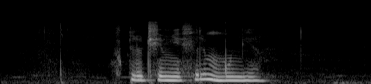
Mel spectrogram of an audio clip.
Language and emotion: Russian, neutral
